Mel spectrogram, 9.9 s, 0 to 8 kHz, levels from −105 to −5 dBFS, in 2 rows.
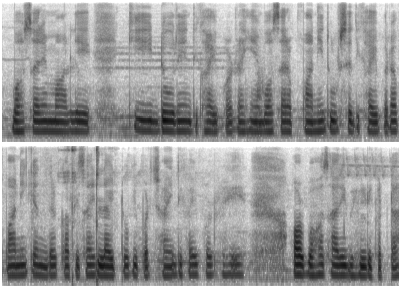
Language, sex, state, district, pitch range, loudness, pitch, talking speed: Hindi, female, Uttar Pradesh, Muzaffarnagar, 155-165 Hz, -23 LUFS, 160 Hz, 215 wpm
